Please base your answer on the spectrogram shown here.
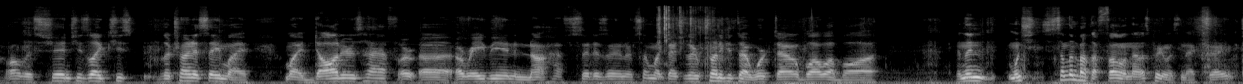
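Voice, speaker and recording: A man's voice: medium pitch, brisk, a little hiss or hum. A young man in his late teens chiming in on a shared story, swearing and laughing as he adds his side. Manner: profane, laughing interjections. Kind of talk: casual chat.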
